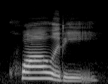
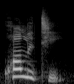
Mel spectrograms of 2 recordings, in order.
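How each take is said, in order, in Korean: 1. a는 ah처럼 나고, t는 살짝 튕기듯 발음합니다. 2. a는 uh처럼 나고, t는 강하게 발음합니다. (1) "미국식 발음에서는 이 A가 아에 더 가깝게 소리가 납니다" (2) "먼저 한국식으로 발음해 보도록 할게요"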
